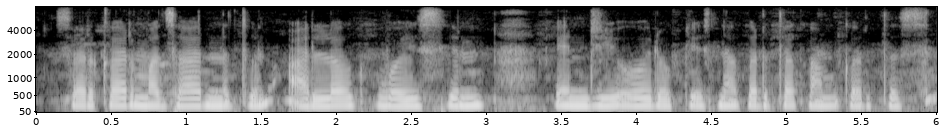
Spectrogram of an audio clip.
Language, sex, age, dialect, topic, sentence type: Marathi, female, 31-35, Northern Konkan, banking, statement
